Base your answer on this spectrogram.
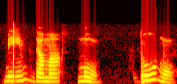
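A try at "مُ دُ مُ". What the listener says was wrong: good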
